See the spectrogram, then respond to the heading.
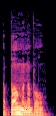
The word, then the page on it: abominable: British English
